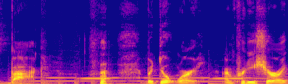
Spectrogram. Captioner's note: chuckles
